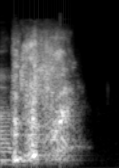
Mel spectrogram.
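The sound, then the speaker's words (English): A single loud sneeze bursts out sharply and ends abruptly, followed by silence. “Bless you.”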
